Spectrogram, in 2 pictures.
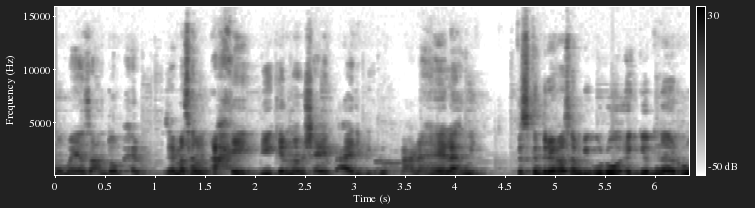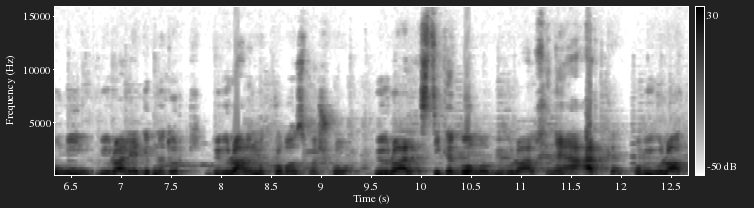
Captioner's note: Arabic words in Alexandrian accent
